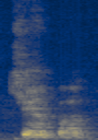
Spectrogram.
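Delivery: Ciampa said "CHAM-pa", with a short a; correct pronunciation. Shown as a demonstration. Wrestler settling how the name goes, CHAM-pa. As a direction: say Ciampa to rhyme with Tampa. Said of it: "it, it is Ciampa".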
